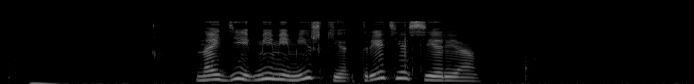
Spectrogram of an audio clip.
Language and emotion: Russian, neutral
